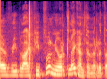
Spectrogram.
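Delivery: ordinary talk, nothing marked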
